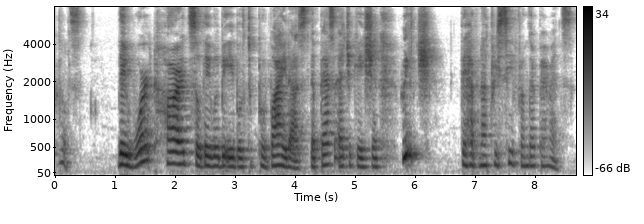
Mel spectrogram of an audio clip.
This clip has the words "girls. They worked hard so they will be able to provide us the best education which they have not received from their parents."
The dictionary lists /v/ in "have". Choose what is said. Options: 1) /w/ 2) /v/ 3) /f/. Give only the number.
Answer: 2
